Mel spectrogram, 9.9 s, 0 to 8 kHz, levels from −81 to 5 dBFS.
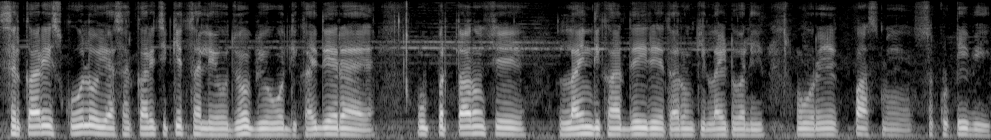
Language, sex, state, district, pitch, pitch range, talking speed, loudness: Hindi, male, Rajasthan, Bikaner, 130 Hz, 120-135 Hz, 195 wpm, -16 LUFS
